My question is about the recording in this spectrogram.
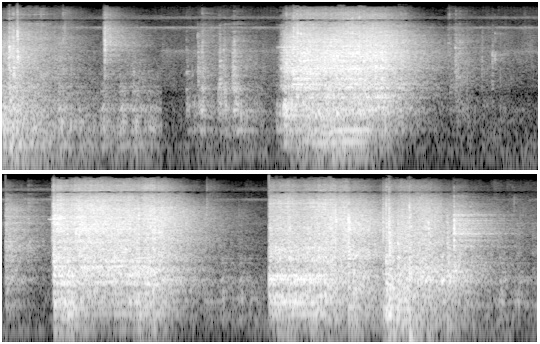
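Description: Power saw cutting in four bursts of about a second each; each burst starts abruptly and winds down as the trigger is let go.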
